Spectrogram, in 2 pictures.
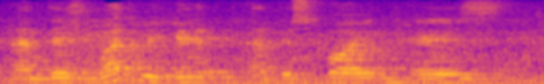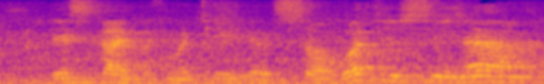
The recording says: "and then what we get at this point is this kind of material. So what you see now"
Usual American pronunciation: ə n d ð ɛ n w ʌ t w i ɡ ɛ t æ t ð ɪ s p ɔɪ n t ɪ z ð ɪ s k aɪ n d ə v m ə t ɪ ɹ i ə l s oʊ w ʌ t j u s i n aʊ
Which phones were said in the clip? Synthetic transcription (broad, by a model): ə n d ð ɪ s w ʌ t w i ɡ ɛ t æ t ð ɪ s p ɔɪ n t ɪ z ð ɪ s k aɪ n d ə v m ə t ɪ ɹ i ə l s oʊ w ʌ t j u s i n aʊ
